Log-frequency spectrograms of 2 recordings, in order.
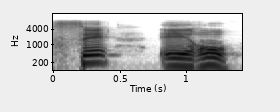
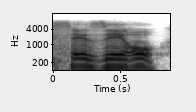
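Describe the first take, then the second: First: No z sound links into the second word. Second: The s links to make a z before the second word. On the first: It means these heroes. The speaker calls it right. "So here you will say" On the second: It sounds like these zeros. The speaker calls it wrong. "if you join, you say"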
